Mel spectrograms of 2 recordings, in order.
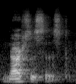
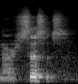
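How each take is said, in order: First: The word has its usual, standard pronunciation. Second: The word has an odd, nonstandard pronunciation. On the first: "with the more conventional pr- pronunciation" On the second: "He's got this weird pronunciation of it"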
